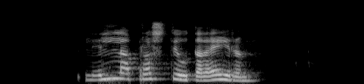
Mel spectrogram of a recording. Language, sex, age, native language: Icelandic, female, 50-59, Icelandic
